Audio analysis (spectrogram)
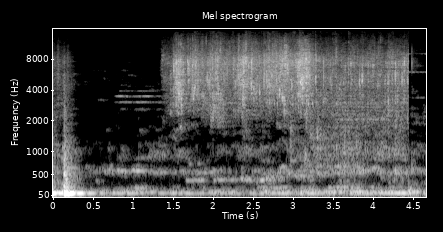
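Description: Pilaf rice is rinsed under a running kitchen tap, the water gushing and splashing steadily into a sink after a brief clatter at the start.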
